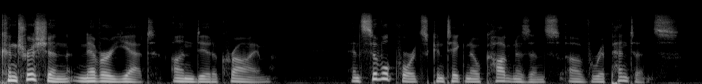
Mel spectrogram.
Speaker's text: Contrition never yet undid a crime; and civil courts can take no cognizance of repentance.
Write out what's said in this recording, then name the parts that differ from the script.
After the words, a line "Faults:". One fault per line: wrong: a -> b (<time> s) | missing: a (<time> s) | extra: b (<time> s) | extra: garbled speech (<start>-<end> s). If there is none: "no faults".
Contrition never yet undid a crime; and civil courts can take no cognizance of repentance.
Faults:
no faults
